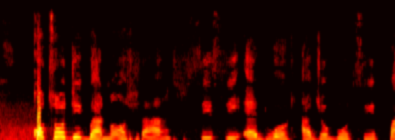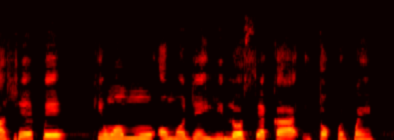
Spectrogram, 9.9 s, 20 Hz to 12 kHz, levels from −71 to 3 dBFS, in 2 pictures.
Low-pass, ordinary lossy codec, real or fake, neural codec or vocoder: 10.8 kHz; none; real; none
